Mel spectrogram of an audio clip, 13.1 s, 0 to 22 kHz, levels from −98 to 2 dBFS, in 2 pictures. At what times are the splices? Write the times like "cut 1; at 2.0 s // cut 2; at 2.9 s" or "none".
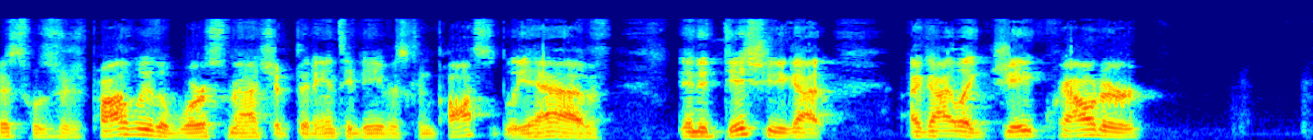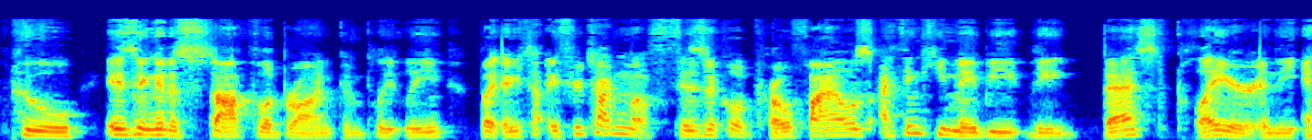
none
